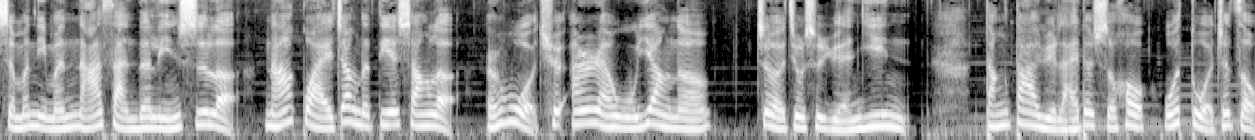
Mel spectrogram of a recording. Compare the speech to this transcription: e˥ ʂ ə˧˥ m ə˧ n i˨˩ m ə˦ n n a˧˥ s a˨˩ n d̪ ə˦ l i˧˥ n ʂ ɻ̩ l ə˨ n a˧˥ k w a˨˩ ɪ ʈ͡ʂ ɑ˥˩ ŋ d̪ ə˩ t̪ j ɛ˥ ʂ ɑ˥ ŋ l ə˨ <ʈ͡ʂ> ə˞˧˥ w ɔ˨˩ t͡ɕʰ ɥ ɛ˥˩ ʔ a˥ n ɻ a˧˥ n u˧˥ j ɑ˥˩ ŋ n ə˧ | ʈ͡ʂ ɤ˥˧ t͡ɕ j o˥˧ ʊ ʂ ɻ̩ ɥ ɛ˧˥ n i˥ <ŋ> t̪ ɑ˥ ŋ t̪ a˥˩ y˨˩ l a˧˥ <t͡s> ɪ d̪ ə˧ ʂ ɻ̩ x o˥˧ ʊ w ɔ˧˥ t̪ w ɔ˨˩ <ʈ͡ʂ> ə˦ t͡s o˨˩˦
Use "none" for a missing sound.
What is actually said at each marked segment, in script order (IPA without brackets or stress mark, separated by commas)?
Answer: none, n, none, ʈ͡ʂ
